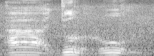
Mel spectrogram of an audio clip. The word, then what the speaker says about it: Ajurrum: ajurum Hai ajurum ini cara membacanya adalah by fathil hamzatul mamdudah dengan empat Hah kan huruf hamzah mamdudah yang dipanjangkan jadi hanya Ini mesti dibaca fathah dan panjang ayat4 hakan huruf hamzah hal mamdudah yang dipanjangkan Hai Wagon wheel game Where ilmu sajadah dan menjelma kan huruf Jim Aju itu ya gamenya dirumahkan dan mentasydidkan huruf ro hajur room Hai begitu cara membacanya ya jadi beliau dikenal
